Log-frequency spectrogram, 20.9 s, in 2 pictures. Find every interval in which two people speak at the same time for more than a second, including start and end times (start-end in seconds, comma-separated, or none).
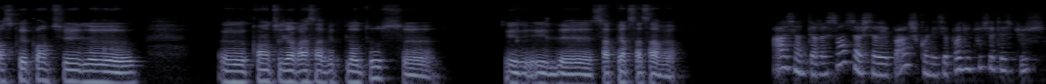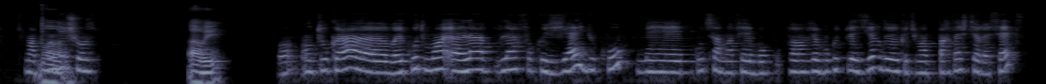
none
